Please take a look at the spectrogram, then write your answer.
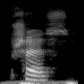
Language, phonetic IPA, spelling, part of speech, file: Polish, [pʃɛs], przez, preposition, Pl-przez.ogg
